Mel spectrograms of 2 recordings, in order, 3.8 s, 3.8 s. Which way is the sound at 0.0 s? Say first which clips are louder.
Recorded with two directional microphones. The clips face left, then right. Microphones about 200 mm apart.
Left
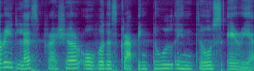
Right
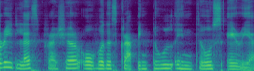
Right 5 dB; 35° right (ahead or behind).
